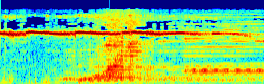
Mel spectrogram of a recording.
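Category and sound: signal or alarm, shrill tin whistle blown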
